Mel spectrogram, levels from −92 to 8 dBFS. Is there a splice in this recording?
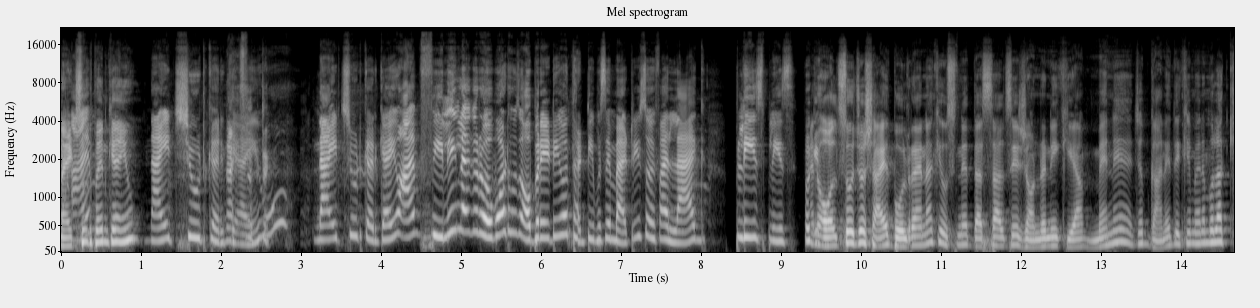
no; 0 cuts

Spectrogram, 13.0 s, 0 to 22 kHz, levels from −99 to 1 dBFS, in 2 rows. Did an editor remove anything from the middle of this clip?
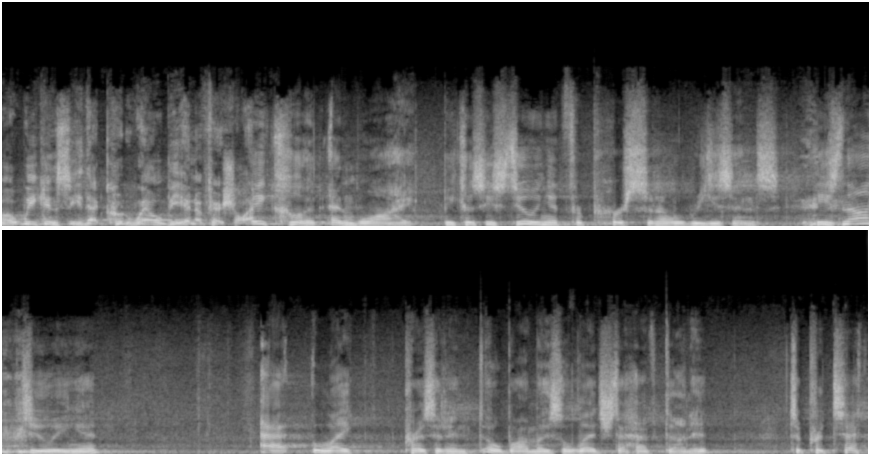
no; 0 cuts

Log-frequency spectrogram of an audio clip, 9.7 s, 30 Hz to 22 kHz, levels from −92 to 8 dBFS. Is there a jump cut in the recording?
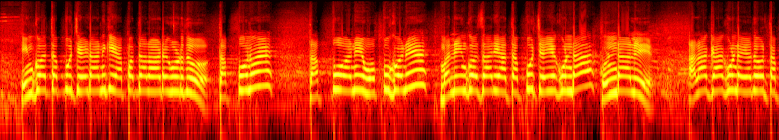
yes; 2 cuts; at 5.4 s, 7.4 s

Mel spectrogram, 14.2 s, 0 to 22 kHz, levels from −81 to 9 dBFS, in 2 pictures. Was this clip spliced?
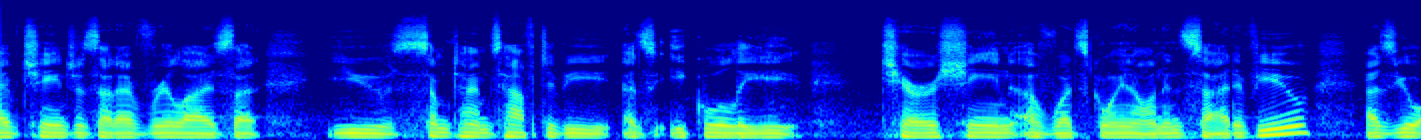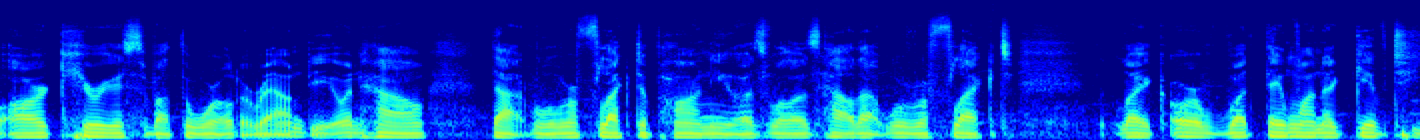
no; 0 cuts

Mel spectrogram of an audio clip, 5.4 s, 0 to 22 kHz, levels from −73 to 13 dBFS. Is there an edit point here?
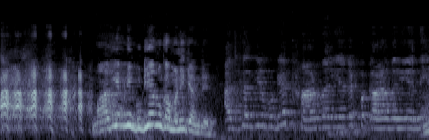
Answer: yes; 2 cuts; at 1.1 s, 2.7 s

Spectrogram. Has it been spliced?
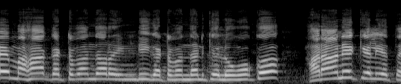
no; 0 cuts

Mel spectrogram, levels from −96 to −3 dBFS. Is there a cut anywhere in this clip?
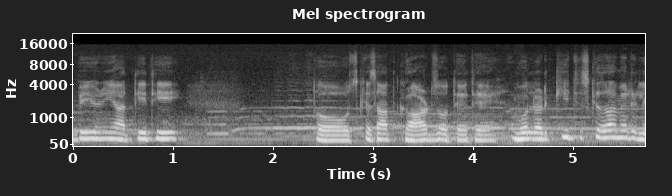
yes; 1 cut; at 4.3 s

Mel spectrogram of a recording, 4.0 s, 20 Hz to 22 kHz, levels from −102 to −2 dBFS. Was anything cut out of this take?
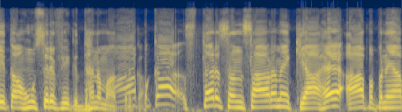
yes; 1 cut; at 1.4 s

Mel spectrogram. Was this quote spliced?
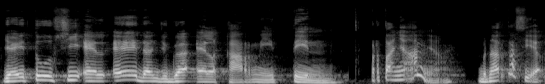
yes; 1 cut; at 3.4 s

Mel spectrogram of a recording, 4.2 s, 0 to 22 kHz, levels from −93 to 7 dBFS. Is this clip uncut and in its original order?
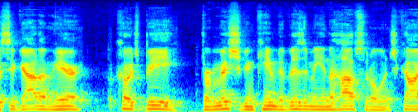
no; 2 cuts; at 1.0 s, 1.9 s

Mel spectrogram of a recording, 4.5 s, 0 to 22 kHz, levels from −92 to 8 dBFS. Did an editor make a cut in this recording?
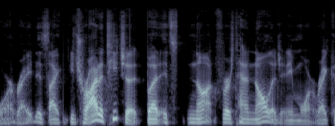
yes; 2 cuts; at 0.9 s, 1.9 s

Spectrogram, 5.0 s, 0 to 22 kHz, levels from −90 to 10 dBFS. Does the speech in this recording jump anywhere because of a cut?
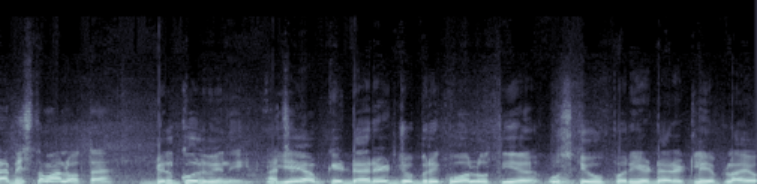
no; 0 cuts

